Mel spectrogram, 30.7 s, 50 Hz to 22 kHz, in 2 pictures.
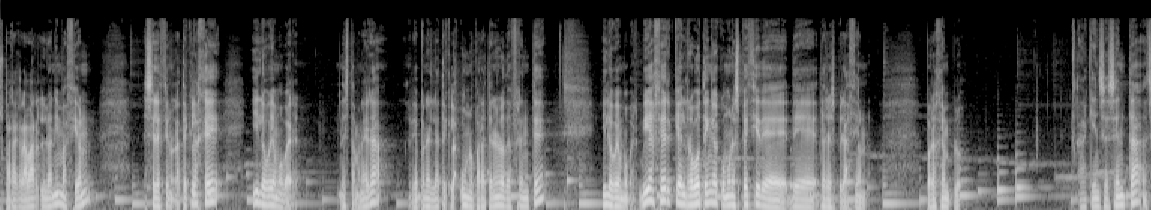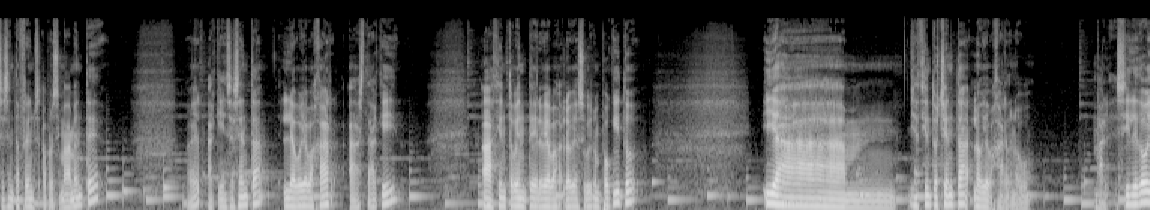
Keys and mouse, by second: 3.9 click, 4.2 middle click, 6.1 KP_1, 8.5 click, 10.1 click, 16.3 click, 18.0 Left, 20.8 click, 22.0 click, 22.8 g, 23.9 click, 25.3 click, 26.6 click, 29.7 click.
